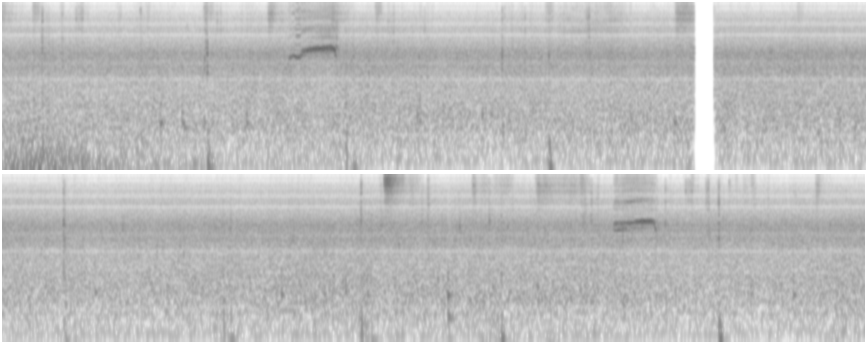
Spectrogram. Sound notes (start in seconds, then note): none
